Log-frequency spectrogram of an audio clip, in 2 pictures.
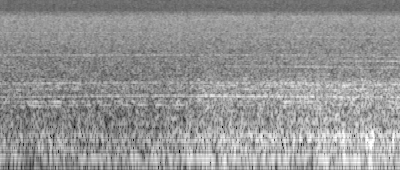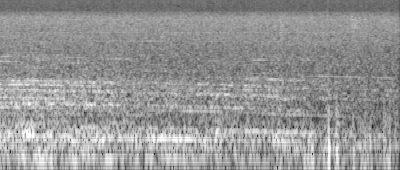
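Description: A vehicle's engine hums steadily from inside as it drives along.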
